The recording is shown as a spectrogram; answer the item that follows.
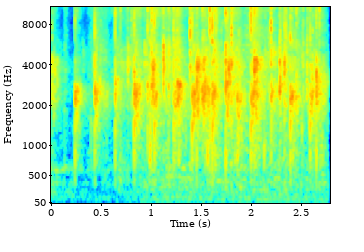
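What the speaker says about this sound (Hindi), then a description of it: "जोरदार तालियां।" A school audience at a Himachal Pradesh school function claps in a dense, steady round of applause that builds and holds at moderate loudness, with a faint voice briefly underneath.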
